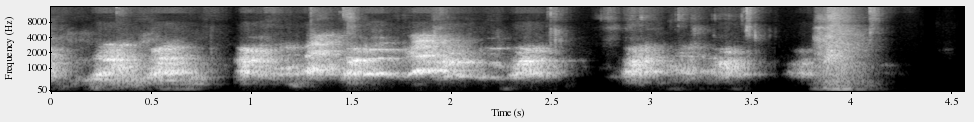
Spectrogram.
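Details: Cavalier King Charles Spaniel puppies, kept indoors at a family home and shown on a livestream, give a run of high, yelping barks and yips, about six drawn-out bursts over four seconds with short gaps between them.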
